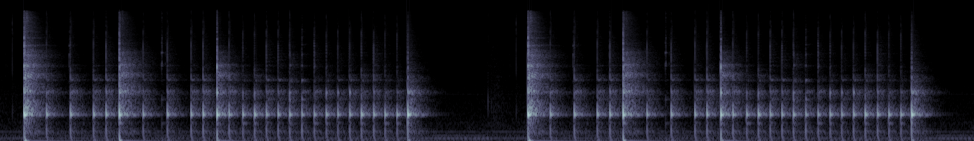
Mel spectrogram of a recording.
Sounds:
playing snare drum

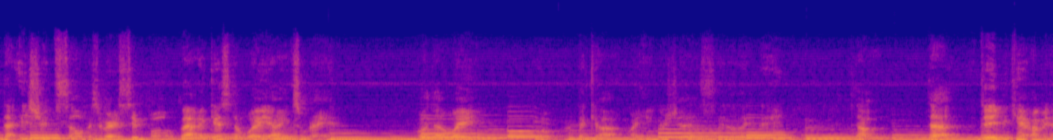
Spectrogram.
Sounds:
music, speech

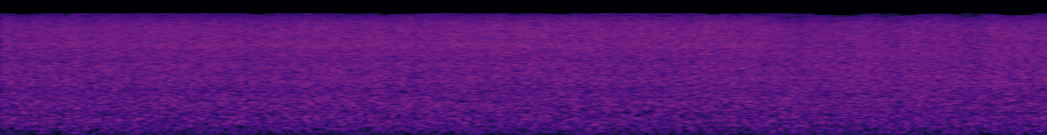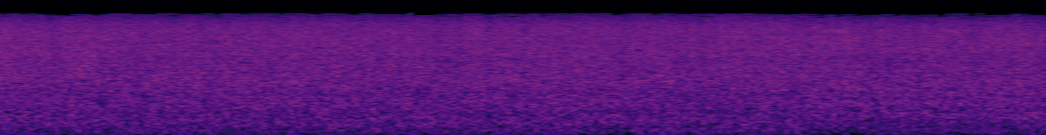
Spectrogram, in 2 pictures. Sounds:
waterfall burbling, waterfall, ocean

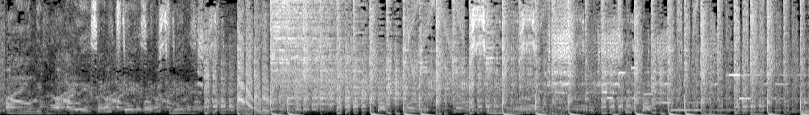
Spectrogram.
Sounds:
trance music, drum and bass, music, speech

